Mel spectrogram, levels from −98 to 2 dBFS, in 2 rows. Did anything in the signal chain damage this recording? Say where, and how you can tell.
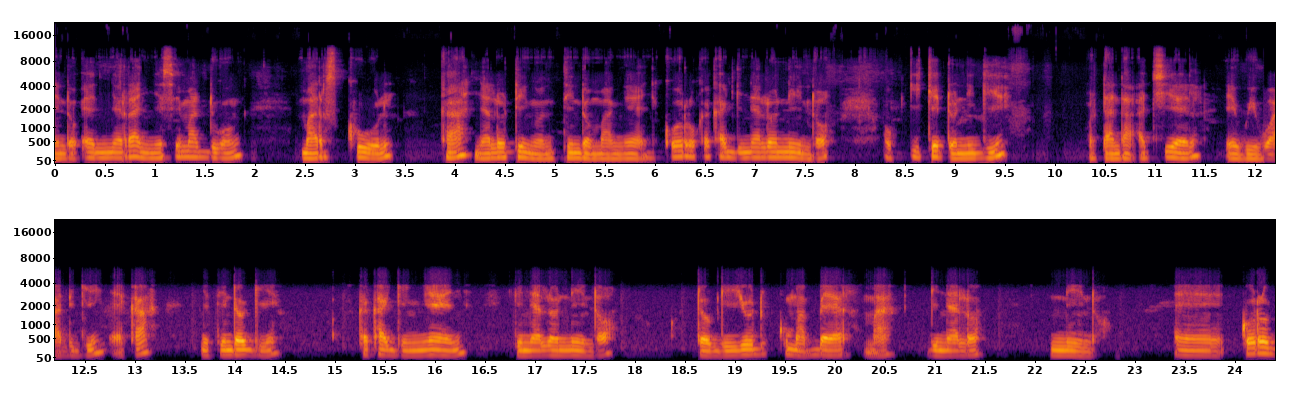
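Yes. At the codec stage, the whole clip carries Bluetooth SBC compression: a gritty, grainy layer and unstable, thinned treble throughout. A coarse sub-band codec starves the upper bands of bits, which fits a low bit pool at a bitrate of around 96 kbps, likely over a Bluetooth link.

At the capture stage, from 12.09 s to the end, the input switched to a poorer device, likely a narrower microphone or headset call profile. Nothing survives above 3.8 kHz, a new noise floor appears roughly 35 dB down, and the switch is gapless with level unchanged.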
